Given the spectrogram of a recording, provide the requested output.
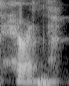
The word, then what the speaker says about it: Herath: maiden name Sanderson s-a-n-d-e-r-s-o-n last name is pronounced like Harris with a list it's herath h-e-r-a-t-h she is hello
